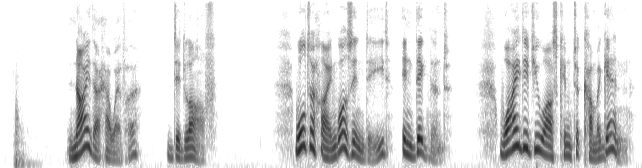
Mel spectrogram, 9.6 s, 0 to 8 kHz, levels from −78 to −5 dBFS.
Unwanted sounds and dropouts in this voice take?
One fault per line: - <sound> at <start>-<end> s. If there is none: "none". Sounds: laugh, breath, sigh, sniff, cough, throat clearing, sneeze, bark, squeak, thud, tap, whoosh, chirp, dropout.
- thud at 0.2-0.6 s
